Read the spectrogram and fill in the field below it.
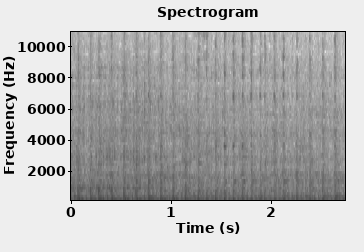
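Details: Peugeot Speedfight two-stroke scooter in a cold workshop, just kick-started after fuel filter work: quick, even popping beat with a light rattle, holding steady without stumbling, smoking; normal idle.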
